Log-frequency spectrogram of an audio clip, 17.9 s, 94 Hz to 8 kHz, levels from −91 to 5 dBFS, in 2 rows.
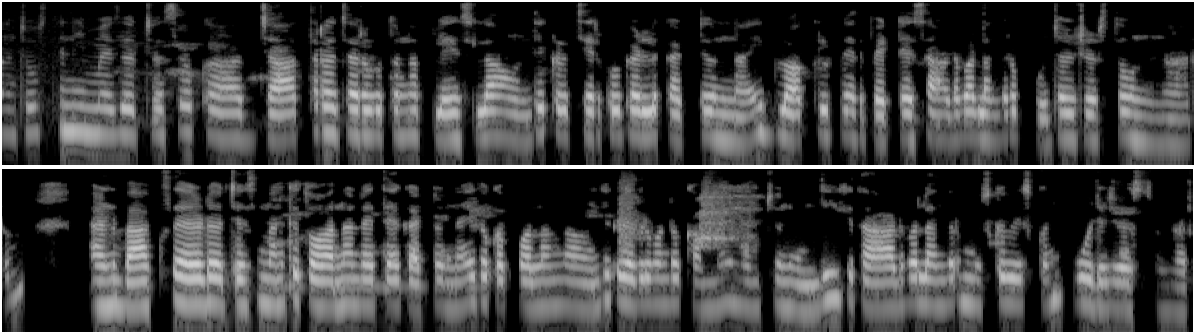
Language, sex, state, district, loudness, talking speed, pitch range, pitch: Telugu, female, Andhra Pradesh, Visakhapatnam, -26 LUFS, 180 wpm, 190-210 Hz, 200 Hz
